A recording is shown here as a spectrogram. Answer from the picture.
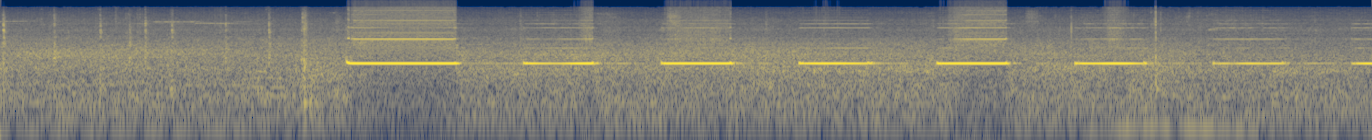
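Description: Truck backup alarm, most likely on a flatbed tow truck, beeping loudly about once a second from about two and a half seconds in, over steady vehicle noise.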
